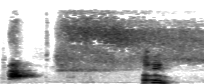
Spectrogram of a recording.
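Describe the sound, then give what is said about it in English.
A guard dog barks twice, two short sharp barks with a pause between them, while a steady high hiss runs underneath. “guard dog. Somebody woke the guard dog up.”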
